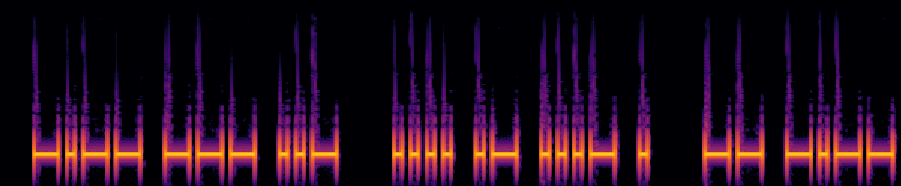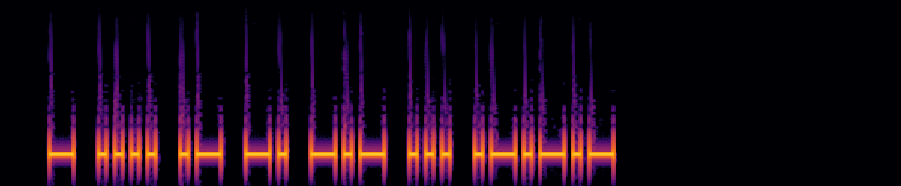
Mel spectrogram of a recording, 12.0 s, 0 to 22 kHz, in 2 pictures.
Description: Morse code, heard as a keyed tone, about 22 wpm, 700 Hz. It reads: YOU HAVE MY THANKS.
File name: practice / 22wpm / Sentences with 2-Word Phrases - 22wpm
